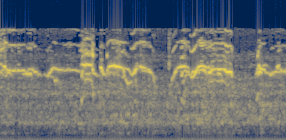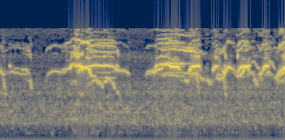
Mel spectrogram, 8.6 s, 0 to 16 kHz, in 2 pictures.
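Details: Peregrine falcon at a nest in Koszalin on 19 May 2022 during feeding; harsh, buzzy wailing calls with rich overtones come in bursts about a second long, separated by short pauses, over a quiet background.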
